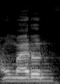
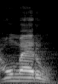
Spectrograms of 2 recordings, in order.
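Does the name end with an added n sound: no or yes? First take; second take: yes; no. First: The name ends in a u vowel plus n. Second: The name ends in a short u vowel. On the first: The speaker calls it wrong. "Tidak boleh dibaca Umarun" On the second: The speaker calls it right. "Contohnya Umaru"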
